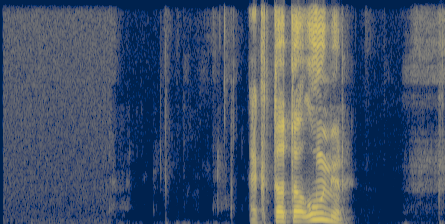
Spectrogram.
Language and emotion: Russian, angry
